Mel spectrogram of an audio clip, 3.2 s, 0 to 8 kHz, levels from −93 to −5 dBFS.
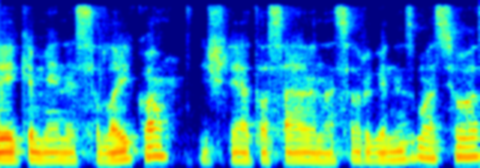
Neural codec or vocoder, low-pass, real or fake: none; 7.2 kHz; real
